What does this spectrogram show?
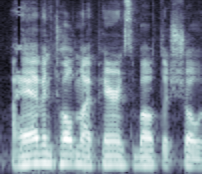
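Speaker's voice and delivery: usual speaking voice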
